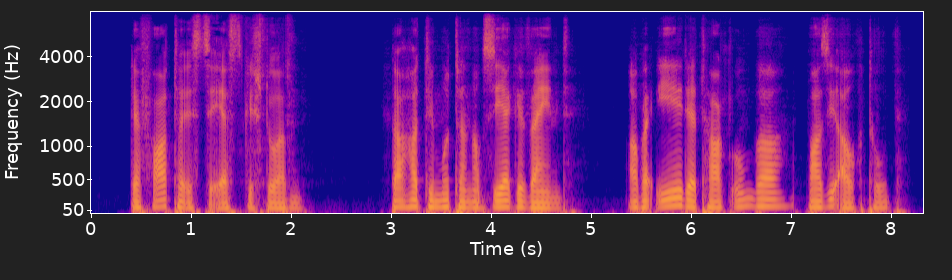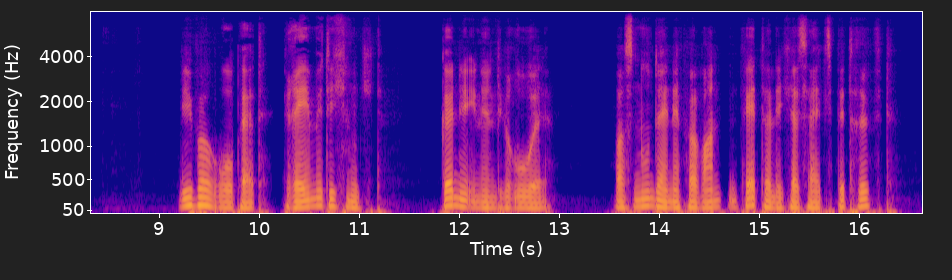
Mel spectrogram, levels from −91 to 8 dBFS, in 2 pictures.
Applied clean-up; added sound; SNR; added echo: neural mask model DeepFilterNet 3.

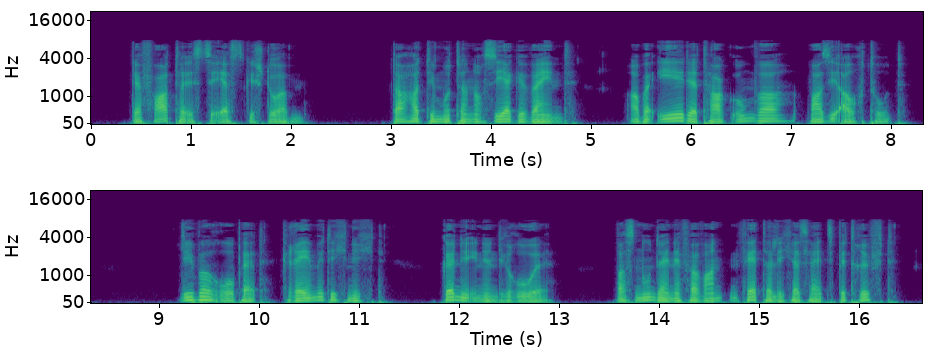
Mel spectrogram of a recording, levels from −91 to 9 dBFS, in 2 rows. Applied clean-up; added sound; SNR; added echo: none; none; none; none.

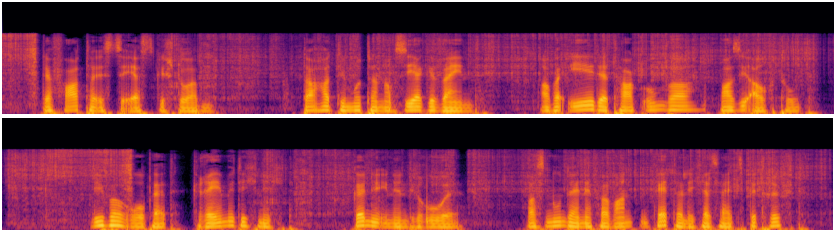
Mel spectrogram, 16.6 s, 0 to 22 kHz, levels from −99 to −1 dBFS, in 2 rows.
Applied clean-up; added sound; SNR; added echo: none; Tearing + Fireworks; 18 dB; none.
